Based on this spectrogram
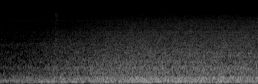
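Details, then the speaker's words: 2007 Mercedes ML350 blower motor tested after repair, key on, fan speed raised to maximum: smooth airy rush building steadily with no rattle or squeal; blower works properly. "from here this works properly so that's the maximum and that's it"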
